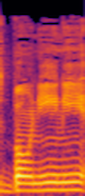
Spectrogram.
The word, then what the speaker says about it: Bonini: But no, it's Bonini. And the way Mara, I think, said it sounded like Bologna. That's how you pronounce it.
